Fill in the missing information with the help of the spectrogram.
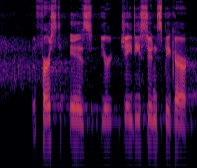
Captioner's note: cheers and applause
